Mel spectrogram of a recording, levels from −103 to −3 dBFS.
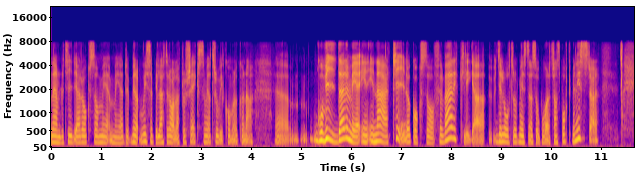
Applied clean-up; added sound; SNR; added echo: neural diffusion model UNIVERSE++.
